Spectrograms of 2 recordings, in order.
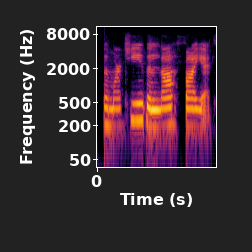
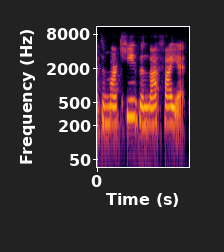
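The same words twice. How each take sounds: First: The Marquis de Lafayette spelled out slowly for students; slow, clear repeat. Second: Said in the usual way. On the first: Shown as a demonstration. Teacher repeats the name slowly for the class.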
